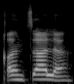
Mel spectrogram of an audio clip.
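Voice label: "qiancia" locative, Archi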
